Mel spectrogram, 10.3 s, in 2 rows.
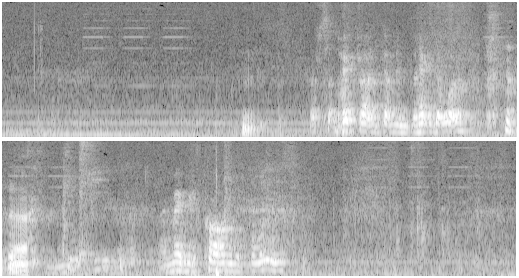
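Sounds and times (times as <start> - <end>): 
steady low electrical hum: 0.0 - 10.2
battery backup unit beeping: 0.8 - 1.9
speech: 2.4 - 8.2.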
